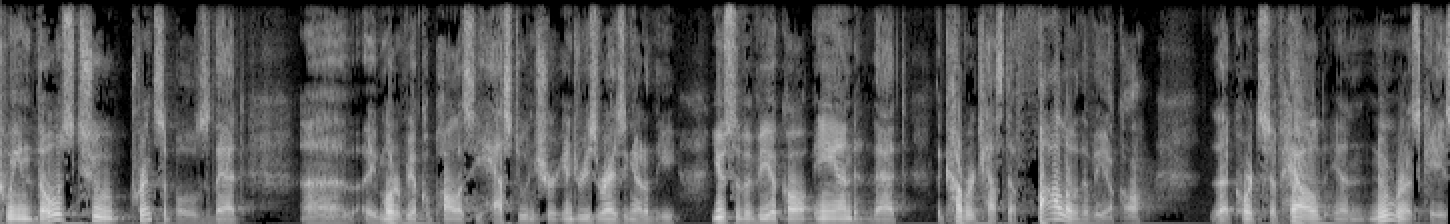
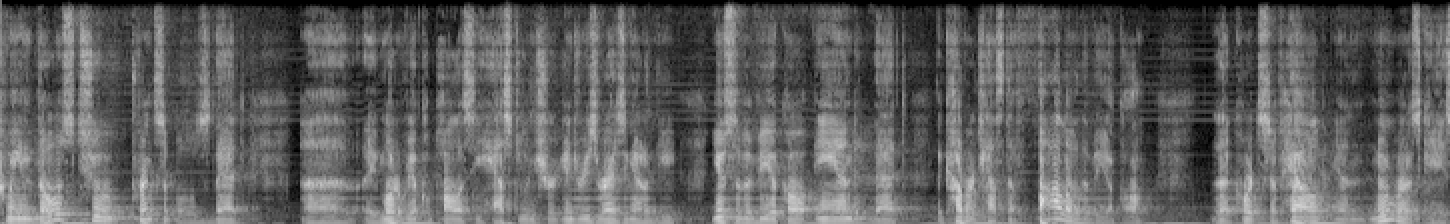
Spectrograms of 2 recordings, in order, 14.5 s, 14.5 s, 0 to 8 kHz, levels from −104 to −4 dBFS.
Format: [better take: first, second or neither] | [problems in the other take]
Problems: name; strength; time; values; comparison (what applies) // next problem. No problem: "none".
first | noise reduction (neural separator model SepFormer DNS4)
